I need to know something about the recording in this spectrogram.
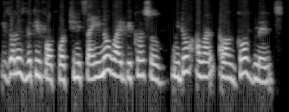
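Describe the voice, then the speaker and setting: A woman's voice: medium pitch, fast talker, warm tone, no room sound, muffled recording. A woman from Lagos with a Nigerian accent, telling personal stories as an interview guest and repeating phrases for emphasis. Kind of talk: conversational personal storytelling.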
